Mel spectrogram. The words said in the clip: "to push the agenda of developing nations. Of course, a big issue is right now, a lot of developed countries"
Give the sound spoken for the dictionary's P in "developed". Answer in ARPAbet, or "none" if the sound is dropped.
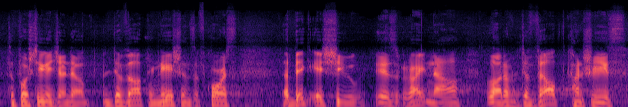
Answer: P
